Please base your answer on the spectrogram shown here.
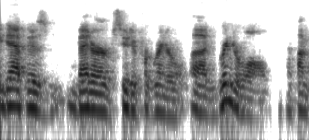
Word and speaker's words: Grindelwald: I feel like Johnny Depp is better suited for Grindelwald, if I'm pronouncing that correctly. Grindelwald.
